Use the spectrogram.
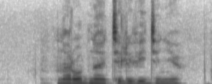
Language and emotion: Russian, neutral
